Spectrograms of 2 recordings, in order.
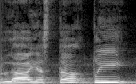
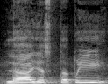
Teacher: تا کو باریک اور تو کو پور پڑھنا ہے. لا یستطیع تاکہ تا اور تو میں برابر فرق معلوم ہو جاوے.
